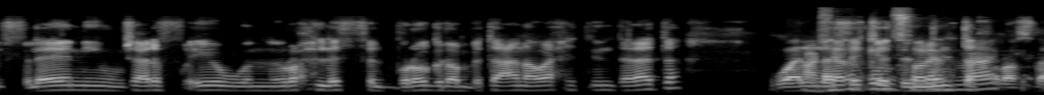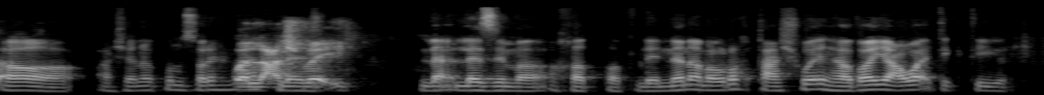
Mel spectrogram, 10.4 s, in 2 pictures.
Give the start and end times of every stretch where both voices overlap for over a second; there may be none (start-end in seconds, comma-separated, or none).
4.0-5.4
